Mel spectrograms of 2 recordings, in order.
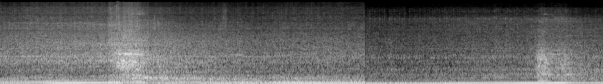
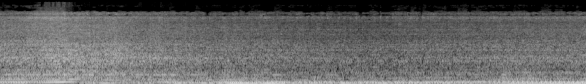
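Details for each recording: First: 1978 Jaguar XJ6 Series 2 barn find, off the road 24 years, idling with a loud rattle; a low clatter under a rough idle with a couple of blips. Removing the alternator/water pump belt showed the water pump making the noise, so it needs replacing. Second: 1978 Jaguar XJ6 Series 2 barn find, off the road 24 years: the warmed-up engine takes a light throttle blip, then settles to a steady even idle with no rattle from the front.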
